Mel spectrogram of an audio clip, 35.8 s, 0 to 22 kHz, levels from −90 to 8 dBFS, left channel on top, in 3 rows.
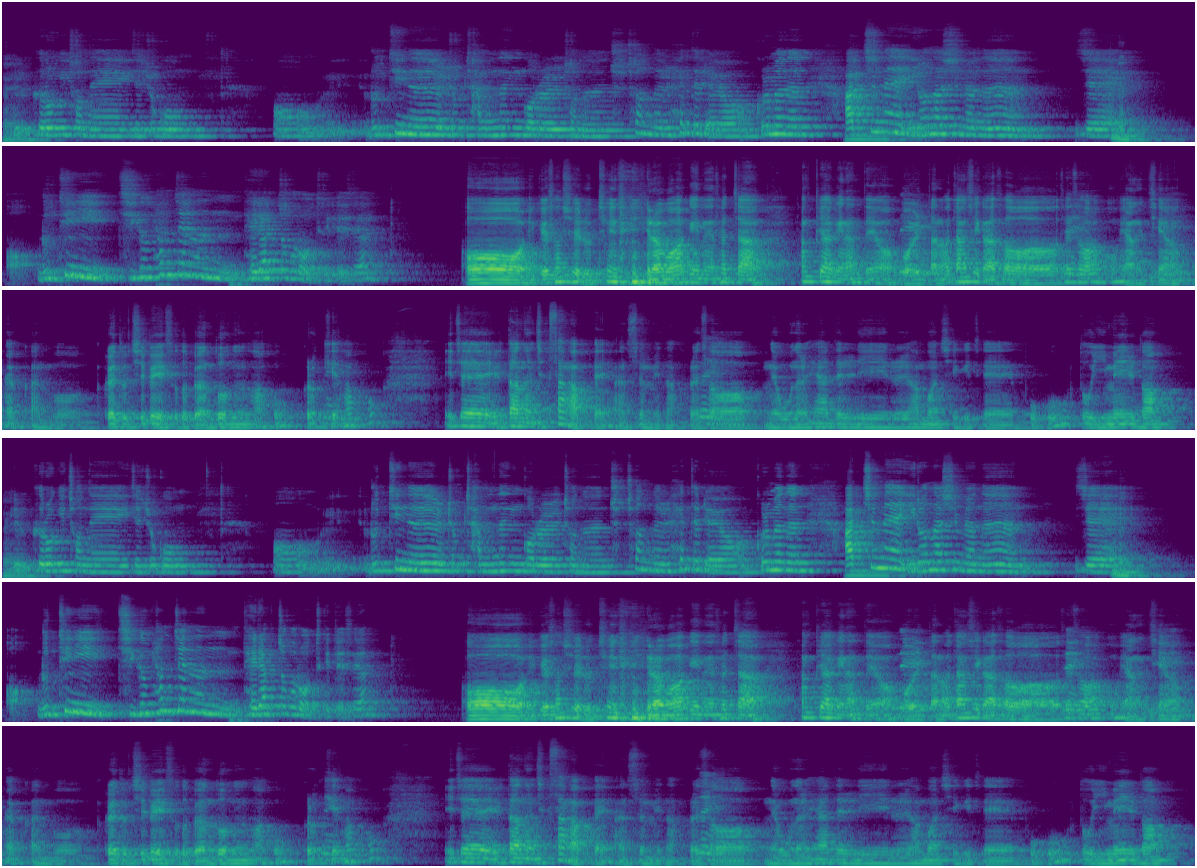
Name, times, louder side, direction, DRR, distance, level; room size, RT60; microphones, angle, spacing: voice 1, 0.1-1.9 2.7-10.3 10.7-11.2 12.0-15.6 20.8-21.2 22.5-22.7 23.3-23.7 27.0-27.2 30.8-31.1, right 1 dB, 85° right, 3 dB, 2.1 m, -31 dB
voice 2, 16.6-35.4, left 1 dB, 25° left, 6 dB, 1.1 m, -27 dB
11.0 x 3.7 x 6.2 m, 1.0 s
head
